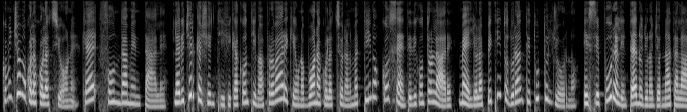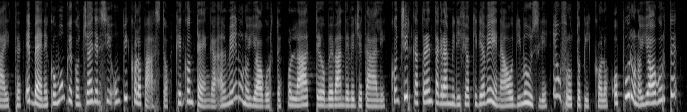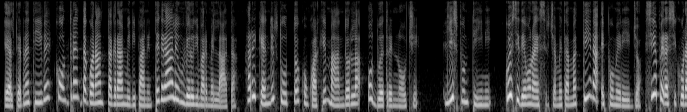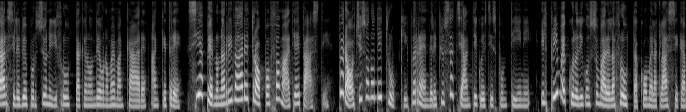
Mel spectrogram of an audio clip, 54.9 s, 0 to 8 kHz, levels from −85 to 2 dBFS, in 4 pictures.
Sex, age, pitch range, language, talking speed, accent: female, 50-69, 180-280 Hz, Italian, 160 wpm, native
